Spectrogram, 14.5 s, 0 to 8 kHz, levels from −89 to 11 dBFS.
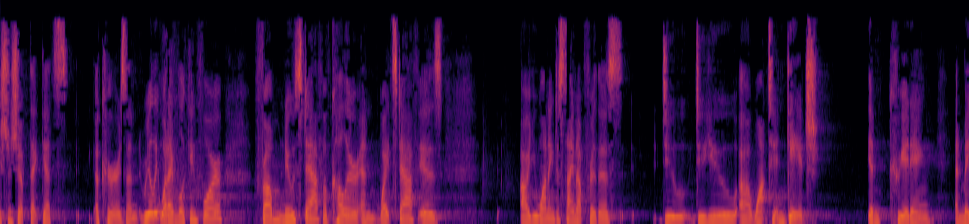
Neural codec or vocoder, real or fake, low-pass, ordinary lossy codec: none; real; 7.2 kHz; MP3, 32 kbps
